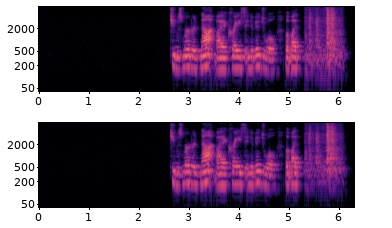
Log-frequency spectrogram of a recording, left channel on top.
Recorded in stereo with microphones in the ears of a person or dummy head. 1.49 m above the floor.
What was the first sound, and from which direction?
A woman speaking, 5° left (ahead or behind).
